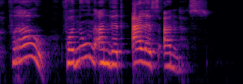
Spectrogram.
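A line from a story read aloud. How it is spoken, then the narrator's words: Calling from afar. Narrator (German): Von Weitem rief ihr zu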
